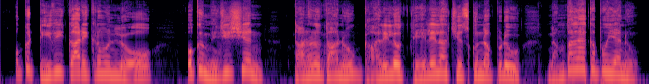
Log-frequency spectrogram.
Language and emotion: Telugu, surprised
